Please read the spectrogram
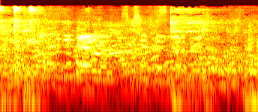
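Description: Party crowd talking over music with a bass beat; the beat drops out for about two seconds in the middle and comes back near the end.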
